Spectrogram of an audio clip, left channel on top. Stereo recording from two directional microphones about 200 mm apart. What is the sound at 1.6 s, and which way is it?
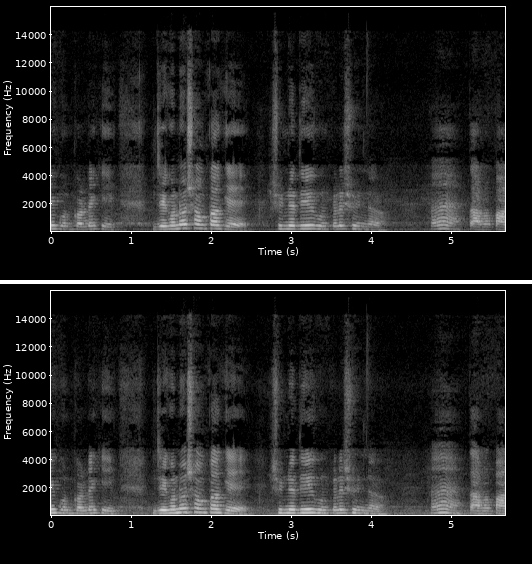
A woman's voice, 30° left (ahead or behind).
